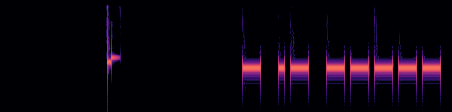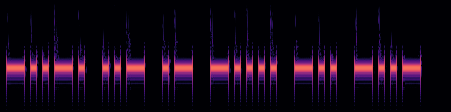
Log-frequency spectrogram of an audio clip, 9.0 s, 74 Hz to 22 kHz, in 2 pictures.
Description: Morse code, heard as a keyed tone, about 20 wpm, 700 Hz. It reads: TA0/UA6DX
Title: Difficult Call Signs 20wpm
